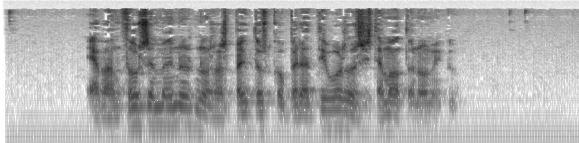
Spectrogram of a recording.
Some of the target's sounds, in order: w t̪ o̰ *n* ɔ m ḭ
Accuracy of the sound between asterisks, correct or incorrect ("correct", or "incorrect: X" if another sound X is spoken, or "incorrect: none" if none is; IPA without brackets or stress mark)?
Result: correct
